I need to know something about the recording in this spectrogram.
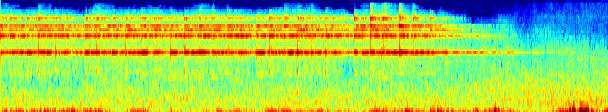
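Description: Altar bells rung in a continuous shimmering jingle at the elevation of the chalice during the consecration, fading out about five seconds in. A short dull thump near the end.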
